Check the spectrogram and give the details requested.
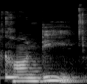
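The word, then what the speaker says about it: Candie: Weil er es sehr ja. gerne mag, wenn sein Name französisch ausgesprochen wird. Ja, aber er ist ein Arschloch, deswegen spreche ich seinen Namen französisch aus. Candy!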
